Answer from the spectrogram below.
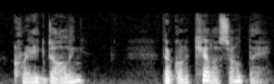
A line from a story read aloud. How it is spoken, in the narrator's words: Sally Ann asked quietly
